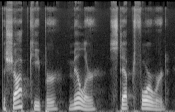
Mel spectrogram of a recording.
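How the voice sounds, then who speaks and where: A male narrator telling a frontier tale in a measured, even way, at a middle pitch. The sound is dry and close, with no trace of room. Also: no room sound. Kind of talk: scripted story narration.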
